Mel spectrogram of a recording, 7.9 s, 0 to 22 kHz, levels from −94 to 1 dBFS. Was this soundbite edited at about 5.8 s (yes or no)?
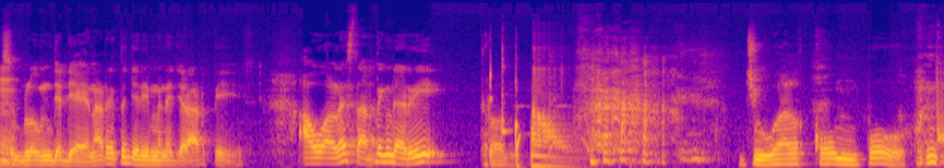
no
